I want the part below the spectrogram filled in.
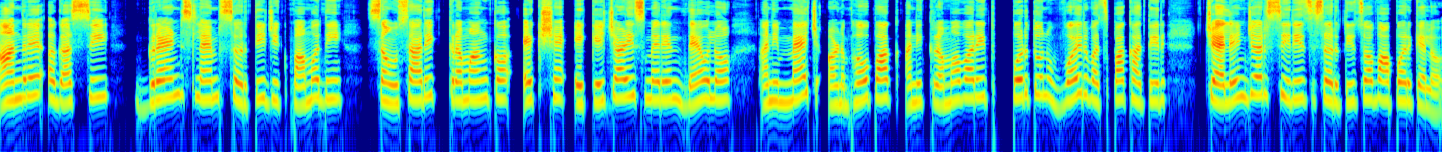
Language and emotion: Goan Konkani, neutral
